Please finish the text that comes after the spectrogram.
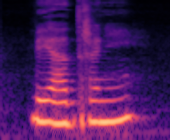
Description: Ääntäminen
IPA: [pa.ʁɔl]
